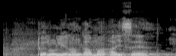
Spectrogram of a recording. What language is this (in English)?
Rombo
